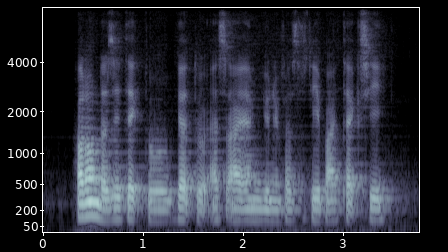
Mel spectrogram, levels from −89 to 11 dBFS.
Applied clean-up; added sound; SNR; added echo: neural separator model SepFormer DNS4.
